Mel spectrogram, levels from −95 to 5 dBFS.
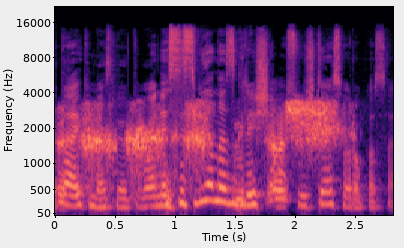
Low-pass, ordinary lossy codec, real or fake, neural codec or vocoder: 14.4 kHz; Opus, 64 kbps; real; none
